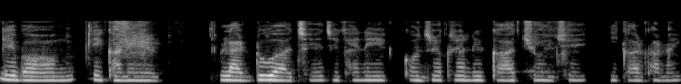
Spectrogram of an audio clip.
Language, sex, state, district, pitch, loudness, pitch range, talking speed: Bengali, female, West Bengal, North 24 Parganas, 195 Hz, -21 LUFS, 185-200 Hz, 95 wpm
